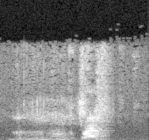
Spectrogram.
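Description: A dog growls low and steadily for a moment, then lets out a single sharp bark, with another quick yelp at the very end. Fairly quiet.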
